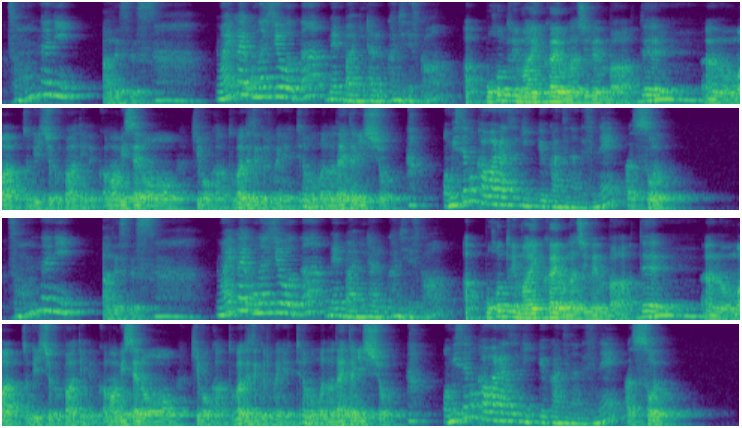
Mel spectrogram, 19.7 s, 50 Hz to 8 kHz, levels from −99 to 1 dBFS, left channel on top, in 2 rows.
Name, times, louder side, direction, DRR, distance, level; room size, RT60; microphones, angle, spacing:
voice 1, 0.1-0.8 2.0-2.5 2.8-5.8 8.6-9.5 15.2-15.3 15.7-18.0, equal, 45° left, -4 dB, 0.9 m, -28 dB
voice 2, 1.3-2.0 6.2-8.8 9.3-12.1 12.4-15.0 18.1-18.6, equal, 55° right, 0 dB, 0.6 m, -25 dB
3.4 x 2.2 x 2.7 m, 0.88 s
head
